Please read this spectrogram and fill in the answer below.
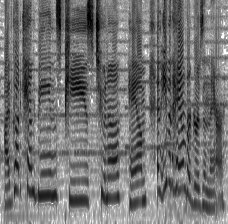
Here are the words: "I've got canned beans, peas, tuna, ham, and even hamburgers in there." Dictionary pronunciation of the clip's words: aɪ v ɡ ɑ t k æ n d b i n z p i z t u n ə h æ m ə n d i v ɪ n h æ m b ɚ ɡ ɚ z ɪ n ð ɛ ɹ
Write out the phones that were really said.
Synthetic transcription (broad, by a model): aɪ v ɡ ɑ t k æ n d b i n z p i z t u n ə h æ m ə n i v ɪ n h æ m b ɚ ɡ ɚ z ɪ n ð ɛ ɹ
